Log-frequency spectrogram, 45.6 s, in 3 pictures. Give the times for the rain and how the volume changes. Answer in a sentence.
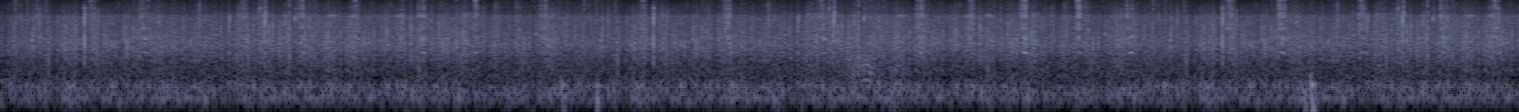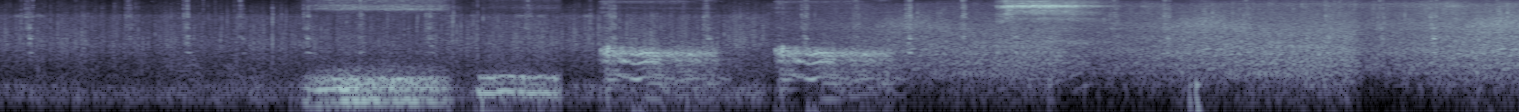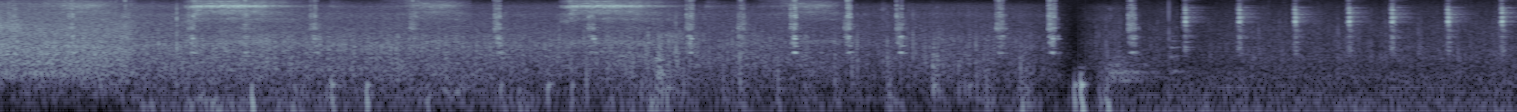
You can hear the rain from 0.0 to 45.5 s, getting louder then quieter.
